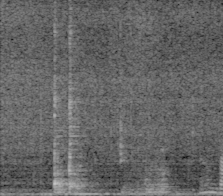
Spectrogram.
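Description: Cooked dal tipped into hot oil spiced with cumin powder, giving a couple of sharp splashes followed by soft sizzling and the scrape of stirring, close and moderately loud with no talk.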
